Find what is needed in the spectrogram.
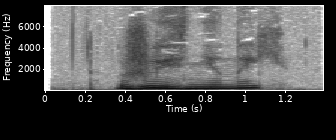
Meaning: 1. vital (relating to or characteristic of life), life 2. true to life, lifelike 3. credible, authentic
- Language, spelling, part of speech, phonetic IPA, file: Russian, жизненный, adjective, [ˈʐɨzʲnʲɪn(ː)ɨj], Ru-жизненный.ogg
